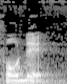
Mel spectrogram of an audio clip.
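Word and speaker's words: phoné (φωνή): And that's how you say it, phoné.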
